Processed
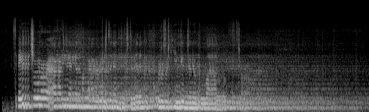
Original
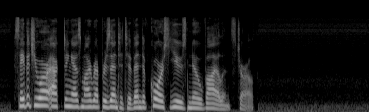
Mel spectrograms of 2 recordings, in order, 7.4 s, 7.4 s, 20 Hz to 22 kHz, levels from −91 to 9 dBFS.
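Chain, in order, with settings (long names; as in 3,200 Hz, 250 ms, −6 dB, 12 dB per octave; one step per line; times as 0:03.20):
high-pass filter 42 Hz
flat-topped bell 970 Hz −11.5 dB
mains-hum notches 50/100/150/200 Hz
comb filter 5.6 ms, depth 61%
granular cloud, pitch spread up and down by 0 semitones
in parallel at −6.5 dB: soft clipping −27 dBFS, distortion −14 dB
on the sum: head-to-tape spacing loss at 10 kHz 25 dB
feedback delay with all-pass diffusion 956 ms, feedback 42%, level −11 dB
on a send at −22 dB: convolution reverb RT60 0.60 s, pre-delay 27 ms
on the sum: level that may fall only so fast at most 46 dB per second
level +8.5 dB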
